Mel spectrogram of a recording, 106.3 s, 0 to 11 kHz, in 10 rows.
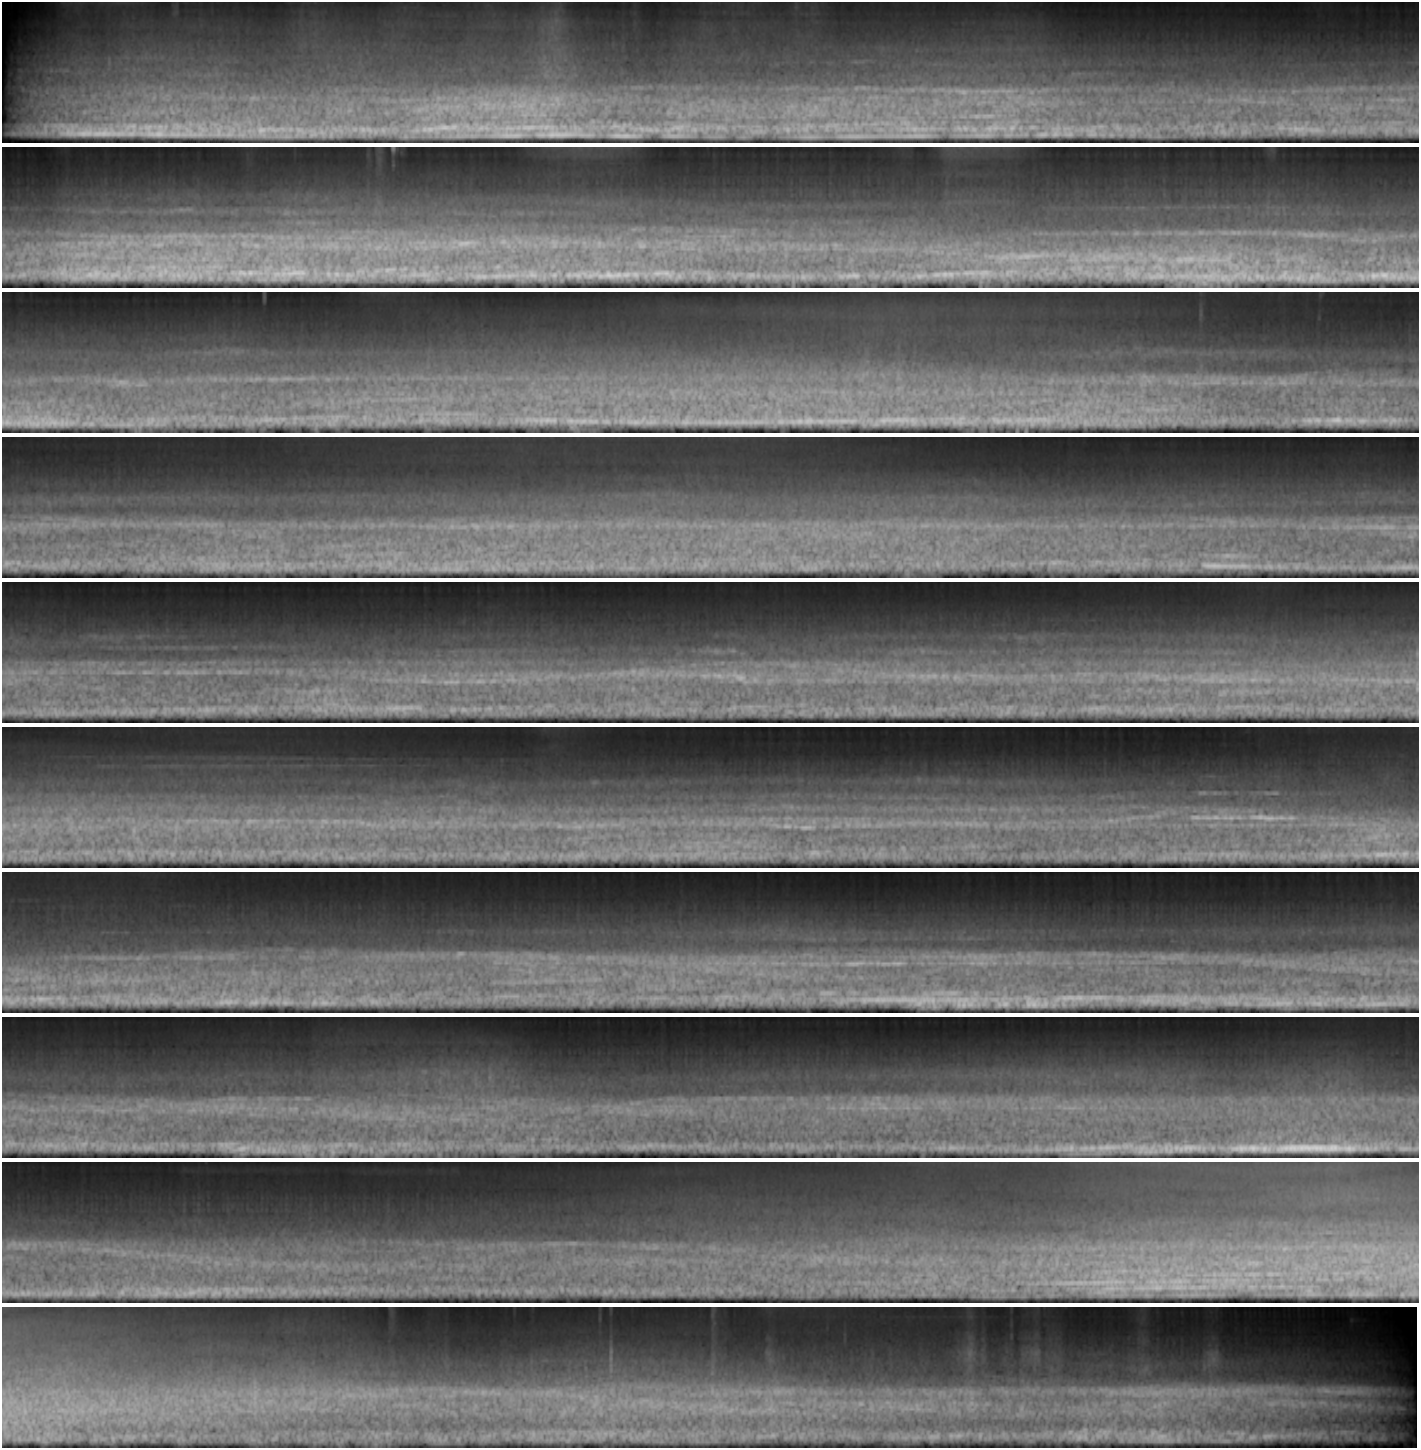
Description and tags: SF Sideshow
San Francisco Sideshow, 16th and Potrero
Sideshow (automobile exhibition) from Wikipedia;
"A sideshow is an informal demonstration of automotive stunts now often held in vacant lots, and public intersections, most often in the East Bay region of the San Francisco Bay Area, United States. Sideshows first appeared in Oakland, California in the 1980s as informal social gatherings of youth. Common activities at sideshows include doughnuts and ghostriding. The latter involves driving a car, opening the door and climbing out, blasting off, sometimes onto the hood, sometimes standing or dancing next to the car while the car continues to roll. Violent incidents, including fights and shootings, sometimes occur at the events."
auto, automobile, burning-rubber, car, car-chase, doughnuts, drag, drive, driving, engine, ghostriding, motor, muscle-car, race, racing, rev, revving, ride, San-Francisco, screech, sideshow, skid, speed, spin, spinning, stunt, tire, tires, trick, vehicle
